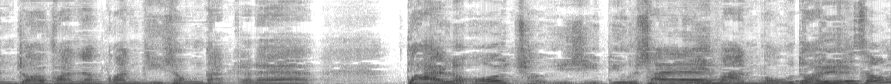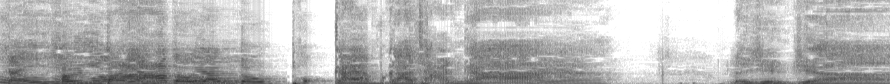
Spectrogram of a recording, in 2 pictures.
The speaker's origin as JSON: {"language": "Cantonese", "country": "China", "said": "嗰個民族其實當同我哋中國人一樣"}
